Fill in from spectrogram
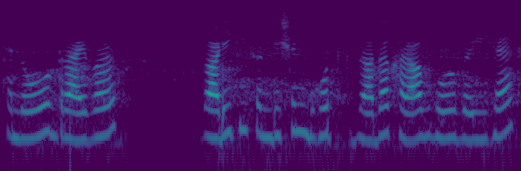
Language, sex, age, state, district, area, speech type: Urdu, female, 18-30, Uttar Pradesh, Gautam Buddha Nagar, rural, spontaneous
